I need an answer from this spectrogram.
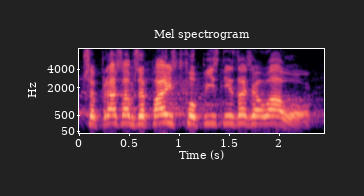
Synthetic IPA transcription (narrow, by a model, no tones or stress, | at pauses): pʂɛpɾaʂamʐɛpaj̃st̪fɔpʲisɲɛzad͡ʑawawɔ̰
